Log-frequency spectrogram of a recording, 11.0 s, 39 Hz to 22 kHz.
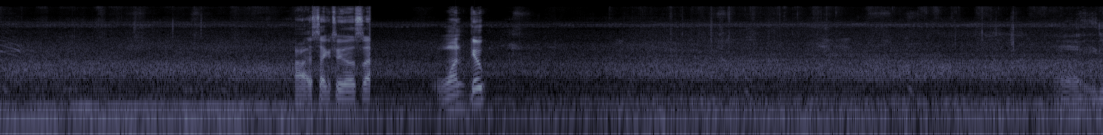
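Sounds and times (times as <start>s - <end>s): low rumble and hiss outdoors: 0.0s - 11.0s.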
